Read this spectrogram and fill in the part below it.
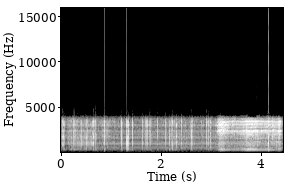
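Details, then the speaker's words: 1965 GE AM tube AA5 clock radio plays thin, crackly audio in scratchy bursts, cutting in and out, then swells louder with hum; tapping its side revived it; owner suspects an intermittent tube, bad solder joint or dirty tube socket. "here's the AM radio and as you can hear it plays but it performance is not that great and it's sort of intermittent"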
